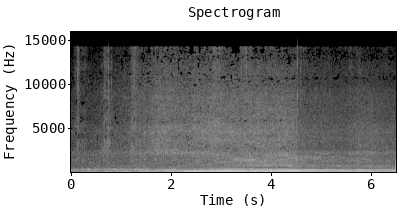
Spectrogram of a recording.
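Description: A car's engine hum growing louder over the first two to three seconds, then slowly easing off as the vehicle passes, over a steady hiss.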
